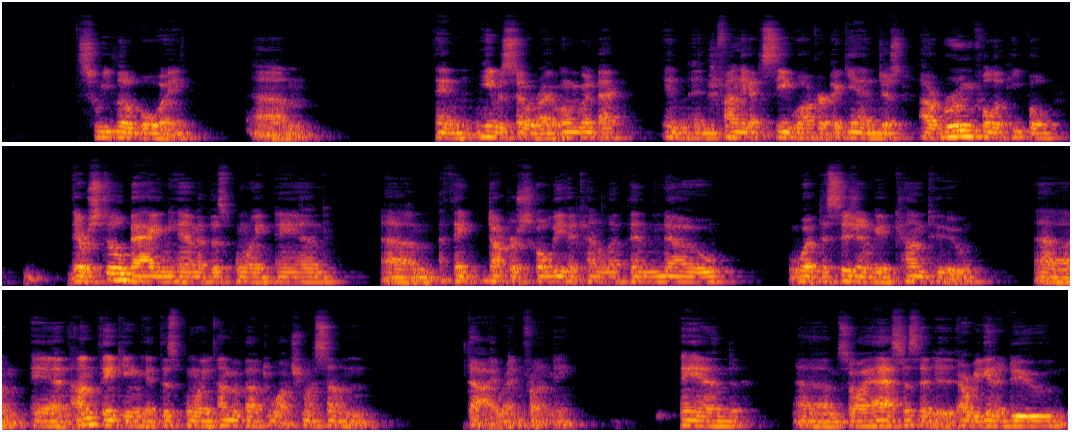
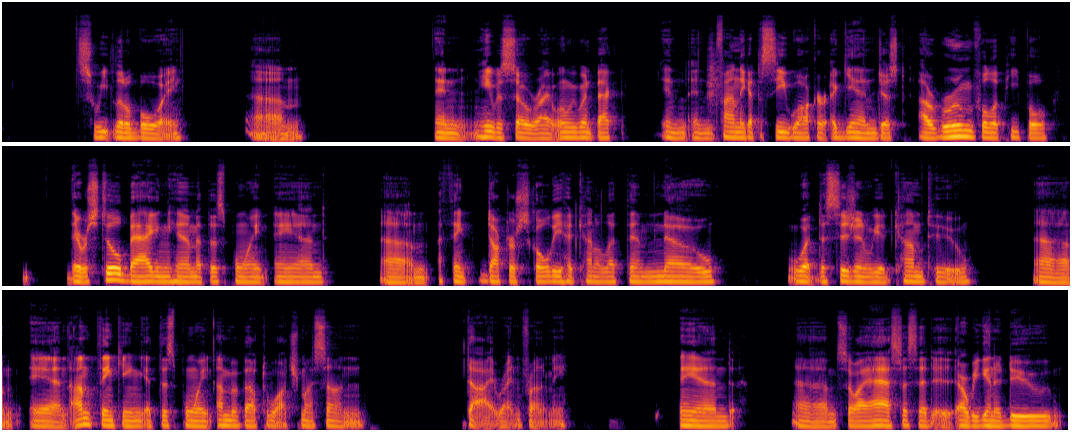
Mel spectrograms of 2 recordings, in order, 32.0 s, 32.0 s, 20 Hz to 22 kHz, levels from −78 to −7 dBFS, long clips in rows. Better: second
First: off-mic speech; far // room echo; slight; dies away in 0.4 s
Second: none

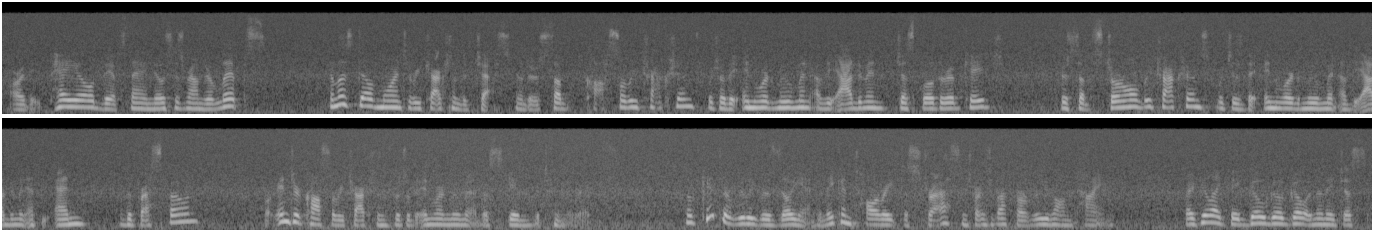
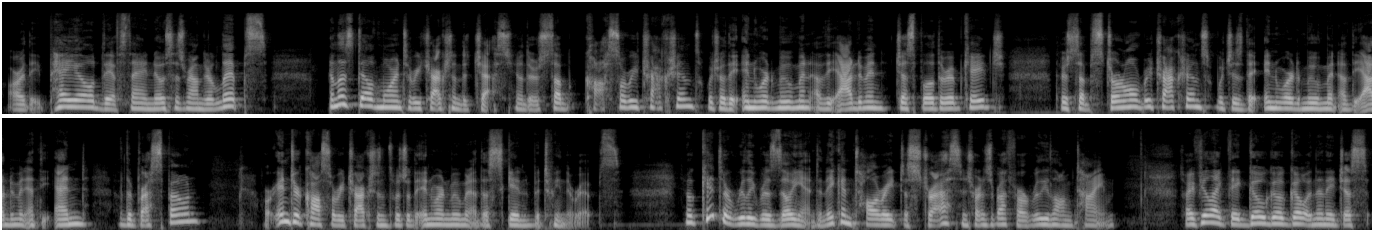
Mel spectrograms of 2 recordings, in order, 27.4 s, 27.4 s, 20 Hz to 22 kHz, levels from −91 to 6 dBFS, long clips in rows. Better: second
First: hiss; loud; throughout; 5 dB below the speech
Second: none

